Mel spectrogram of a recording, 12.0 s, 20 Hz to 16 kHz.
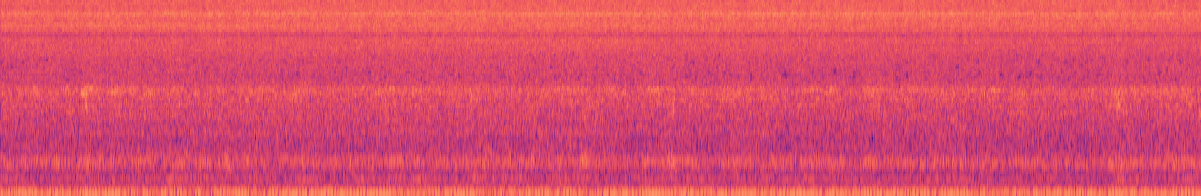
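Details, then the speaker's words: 1977 Ford F100 with 351M V8, sat over a year, idling smoothly right after replacing a bad 2-barrel carburetor; low even rumble without misses or knocks, though fuel leaks from the accelerator pump and the valve cover leaks; normal idle. "all right well good news is we got it running sounds like it's idling okay"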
